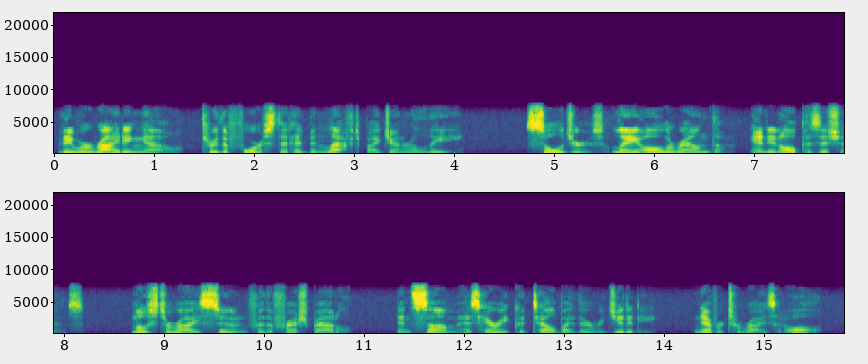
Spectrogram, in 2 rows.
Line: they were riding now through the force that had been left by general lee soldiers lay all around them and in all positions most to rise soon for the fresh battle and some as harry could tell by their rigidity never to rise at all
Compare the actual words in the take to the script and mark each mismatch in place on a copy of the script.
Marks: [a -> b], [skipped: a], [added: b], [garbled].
they were riding now through the force that had been left by general lee soldiers lay all around them and in all positions most to rise soon for the fresh battle and some as harry could tell by their rigidity never to rise at all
